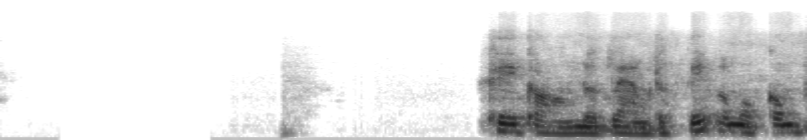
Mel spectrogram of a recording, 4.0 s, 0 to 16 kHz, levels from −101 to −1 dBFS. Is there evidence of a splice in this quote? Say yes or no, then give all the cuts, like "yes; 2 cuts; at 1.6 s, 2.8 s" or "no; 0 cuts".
no; 0 cuts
